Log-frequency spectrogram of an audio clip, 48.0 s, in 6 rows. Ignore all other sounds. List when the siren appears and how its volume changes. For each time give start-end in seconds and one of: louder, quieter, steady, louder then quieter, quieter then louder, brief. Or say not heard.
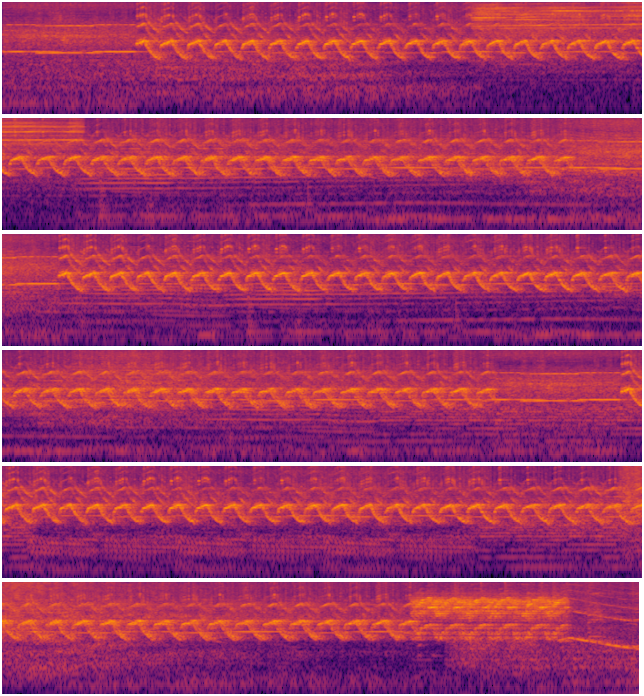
0.0-47.9 steady.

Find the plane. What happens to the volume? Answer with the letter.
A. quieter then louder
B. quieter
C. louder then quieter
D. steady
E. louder
D.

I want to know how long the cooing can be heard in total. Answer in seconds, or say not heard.
not heard.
